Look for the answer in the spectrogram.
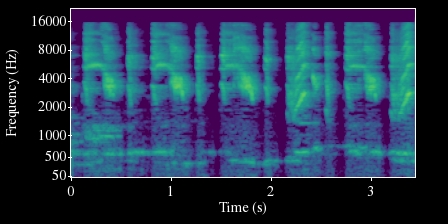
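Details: Long-tailed shrike in lively full song with sharp 'tembakan' shot variations: bright, high whistled and chattering phrases, each about half a second, given in quick bursts separated by short gaps, with some low notes underneath.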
